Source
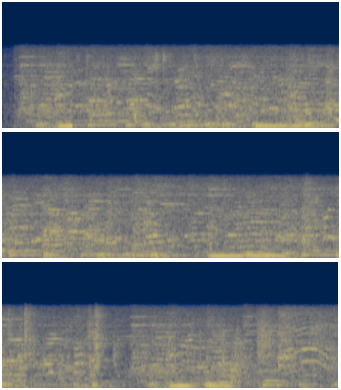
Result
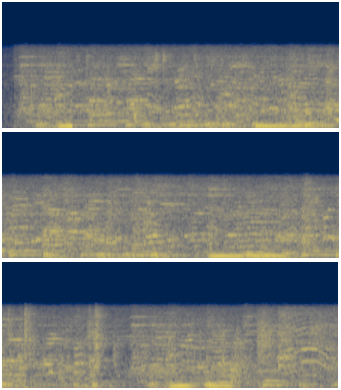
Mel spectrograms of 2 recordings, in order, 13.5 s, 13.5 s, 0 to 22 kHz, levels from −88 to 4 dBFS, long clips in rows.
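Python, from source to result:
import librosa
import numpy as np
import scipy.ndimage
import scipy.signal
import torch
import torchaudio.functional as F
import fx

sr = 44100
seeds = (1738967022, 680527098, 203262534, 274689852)

y = fx.peak_eq(x, sr, hz=1100.0, db=-3.5, octaves=0.29)
y = F.gain(torch.from_numpy(y), 4.5).numpy()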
